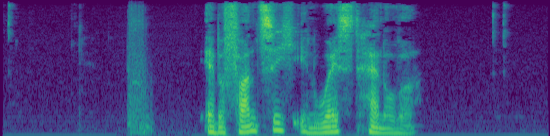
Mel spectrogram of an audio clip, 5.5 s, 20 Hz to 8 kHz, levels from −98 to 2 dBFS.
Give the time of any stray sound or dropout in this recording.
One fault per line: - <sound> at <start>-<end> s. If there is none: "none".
- cough at 1.3-1.6 s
